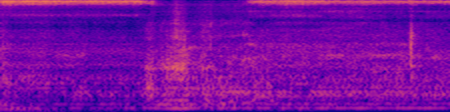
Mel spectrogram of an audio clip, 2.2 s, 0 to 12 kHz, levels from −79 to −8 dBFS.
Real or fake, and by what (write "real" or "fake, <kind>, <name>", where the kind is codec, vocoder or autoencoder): fake, autoencoder, DAC-VAE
